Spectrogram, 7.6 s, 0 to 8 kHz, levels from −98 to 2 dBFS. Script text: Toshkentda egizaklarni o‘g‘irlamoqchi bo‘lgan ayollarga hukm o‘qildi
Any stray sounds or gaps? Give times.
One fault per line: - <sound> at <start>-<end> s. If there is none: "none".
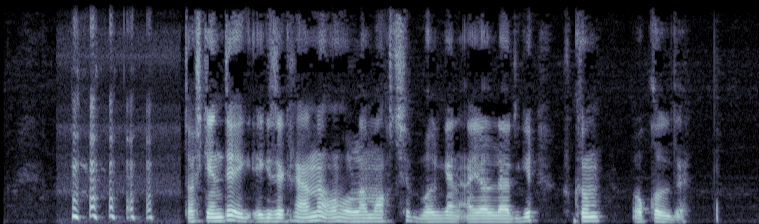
- laugh at 0.7-1.6 s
